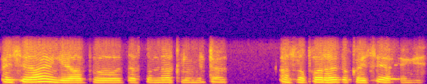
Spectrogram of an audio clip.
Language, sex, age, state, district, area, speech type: Hindi, male, 60+, Uttar Pradesh, Ayodhya, rural, conversation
